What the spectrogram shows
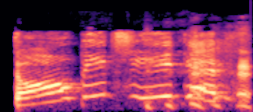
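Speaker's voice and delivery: extremely high-pitched yell. Performing a requested line, a wife yelling down a well: imitating the wife yelling down the well. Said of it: "can I get you to do that for me".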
